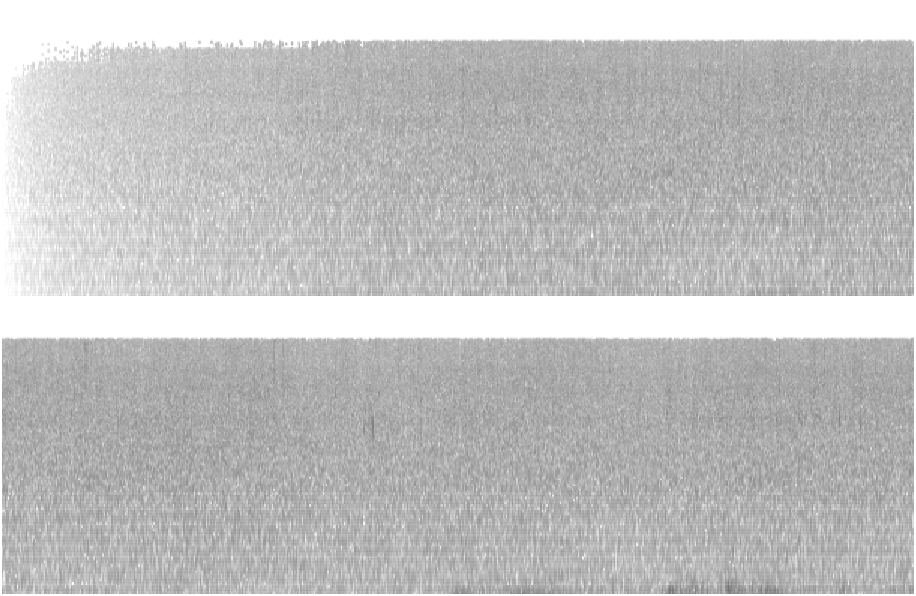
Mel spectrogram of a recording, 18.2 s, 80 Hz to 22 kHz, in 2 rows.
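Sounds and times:
rain heard indoors through an open window: 0:00.0 - 0:18.2
low thunder rumbles: 0:15.7 - 0:18.2.

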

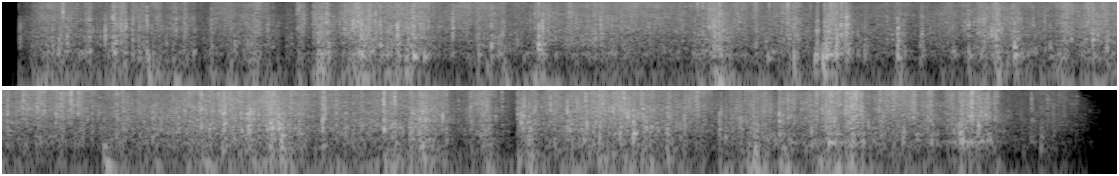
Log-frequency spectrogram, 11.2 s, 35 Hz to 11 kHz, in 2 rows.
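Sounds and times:
household rummaging through junk: 0:00.1 - 0:11.1.

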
